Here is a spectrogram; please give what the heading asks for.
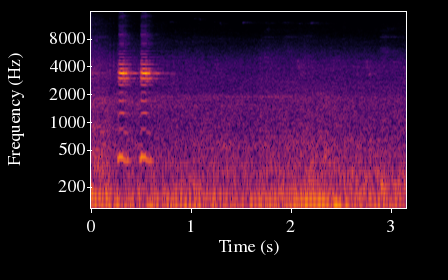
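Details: Yamaha Mio GT scooter with a dead electric starter: the horn gives two short, bright beeps clearly over light background noise. It works normally, so the battery still has charge.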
